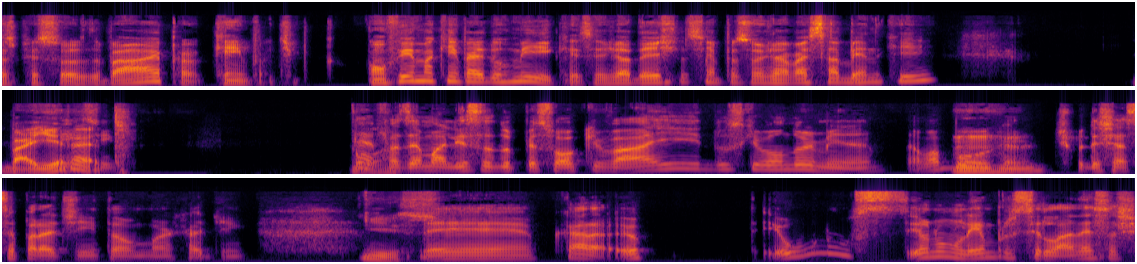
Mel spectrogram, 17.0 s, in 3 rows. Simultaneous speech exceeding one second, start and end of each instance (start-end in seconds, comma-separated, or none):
none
